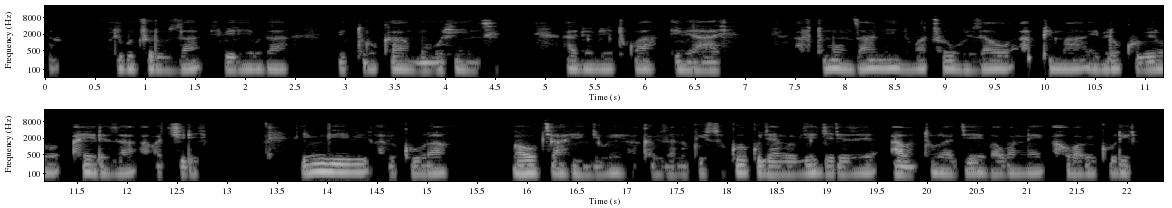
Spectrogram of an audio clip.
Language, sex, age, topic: Kinyarwanda, male, 18-24, agriculture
